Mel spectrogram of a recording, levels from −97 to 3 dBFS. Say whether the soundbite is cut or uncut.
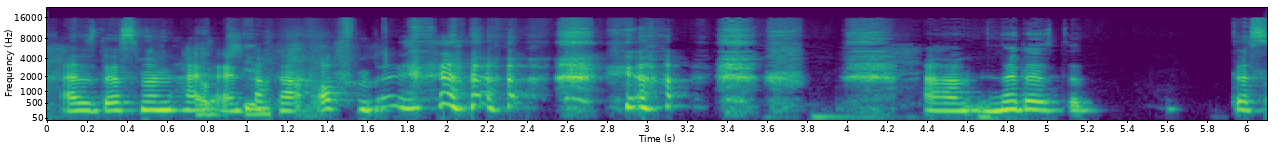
cut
